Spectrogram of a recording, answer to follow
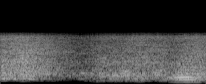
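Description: Nine-pin bowling balls rolling on the lanes and through the ball return, a steady rumble that swells briefly near the end.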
